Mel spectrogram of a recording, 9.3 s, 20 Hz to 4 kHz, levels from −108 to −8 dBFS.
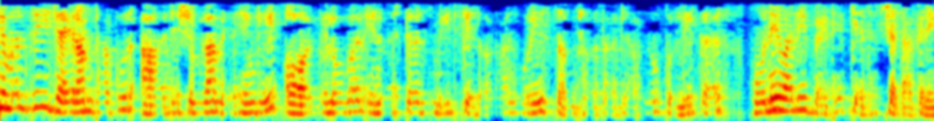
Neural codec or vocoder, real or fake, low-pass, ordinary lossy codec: vocoder, 24 kHz, 100 mel bands, Vocos; fake; 3.6 kHz; MP3, 24 kbps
